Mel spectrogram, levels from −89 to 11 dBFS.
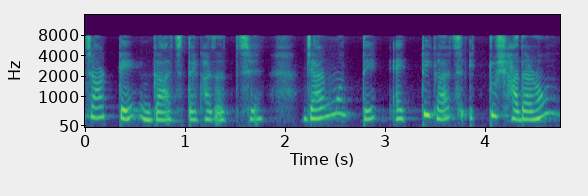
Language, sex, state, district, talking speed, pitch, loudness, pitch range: Bengali, female, Tripura, West Tripura, 140 wpm, 285 Hz, -16 LUFS, 270-340 Hz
